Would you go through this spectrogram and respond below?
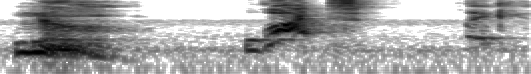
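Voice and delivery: sudden loud blurted no; startled yell of no; shocked shout. Retold or imitated. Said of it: "why did I say that".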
